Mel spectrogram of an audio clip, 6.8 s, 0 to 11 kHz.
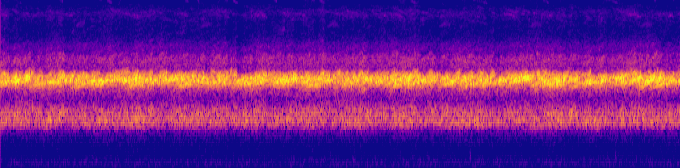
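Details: Frog chorus from a pond in a horse pasture, Zoom 6 recorder: overlapping high, buzzy trills blend into one continuous, evenly loud drone with no silent gaps.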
